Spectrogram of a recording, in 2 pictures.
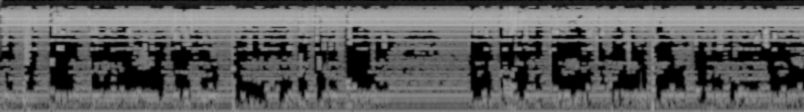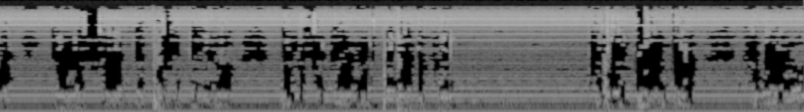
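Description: Steady electrical mains hum on the audio line, a low buzz with a stack of higher tones above it that stays even throughout.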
